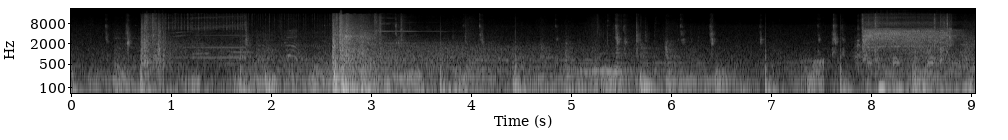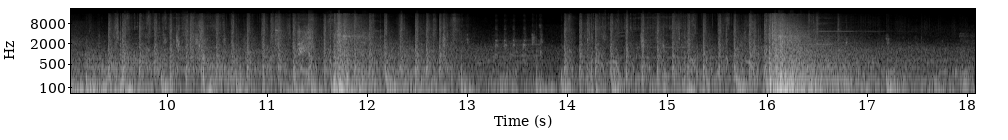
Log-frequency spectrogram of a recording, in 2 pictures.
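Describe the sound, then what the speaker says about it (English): A Gauss rifle in Fallout 4 charges and fires in-game, sharp loud blasts breaking through a busy mix of other gunfire, ticking and ambient game sounds. "Gauss rifle's a little bit harder to use. You have to charge up and hold it until you can fire"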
